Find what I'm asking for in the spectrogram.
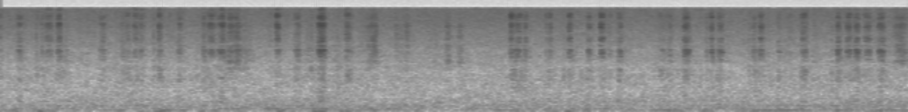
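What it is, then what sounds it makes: Pencil writing on paper. A yellow wooden pencil held in the fingers writes across the page of an open lined paper notebook lying flat on a desk. Quiet, continuous graphite scratching on paper is heard, with bright, breathy strokes over a steady low hum.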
